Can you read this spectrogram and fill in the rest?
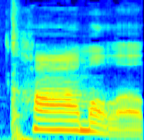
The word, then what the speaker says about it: Kamala: It's pronounced Kamala, like calm, stay calm.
